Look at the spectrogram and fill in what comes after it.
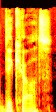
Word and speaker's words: Descartes: Alors la prononciation est assez simple, c'est Descartes. Pour les Américains, c'est assez simple. On a Descartes pour les Espagnols.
